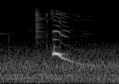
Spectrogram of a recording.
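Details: Whippet puppies, forty days old, out enjoying the sunshine; one brief, high whimper that starts sharply and slides downward, fading out within half a second against quiet background.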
